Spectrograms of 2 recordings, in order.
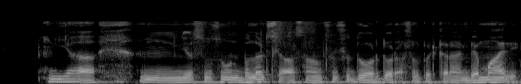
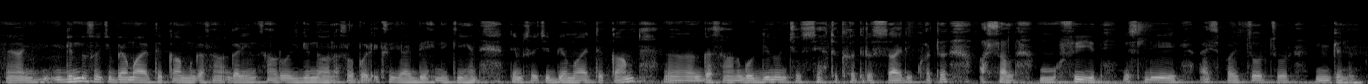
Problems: constant background noise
